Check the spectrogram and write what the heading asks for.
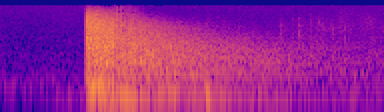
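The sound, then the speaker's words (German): A single loud shot from a hunter's rifle, fired at night at a group of wild boar in a forest thicket, cracks out from near silence, then a long reverberant tail rolls away and slowly fades, echoing through the whole forest and over a nearby housing estate. “Der Knall hallt durch den ganzen Wald und über die Wohnsiedlung hinweg.”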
